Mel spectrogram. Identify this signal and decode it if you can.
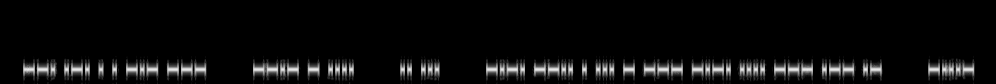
Morse code, heard as a keyed tone, about 34 wpm, 700 Hz. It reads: GREEKO QTH IS CZESTOCHOWA <BT>
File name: UK MASTER QSOs TRAINING / 35WPM / UK MASTER QSOs 0005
